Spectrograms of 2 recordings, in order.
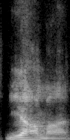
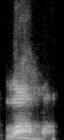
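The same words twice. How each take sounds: First: The word begins with a Y sound. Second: The word begins with an L sound. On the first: The speaker calls it right. "The double L is pronounced like a Y in English" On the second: The speaker calls it wrong. "not llama"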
